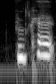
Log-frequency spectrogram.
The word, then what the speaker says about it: Phuket: Is it pronounced Phuket, Thailand? Phuket? – Yeah.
